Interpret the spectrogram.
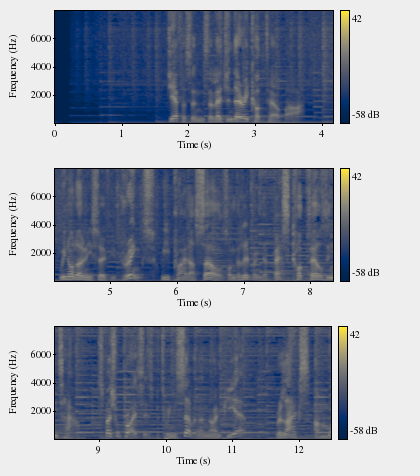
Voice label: Commercial Bar Advert VO and FX, Warm Inviting New Cocktail Bar; Jeffersons Bar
